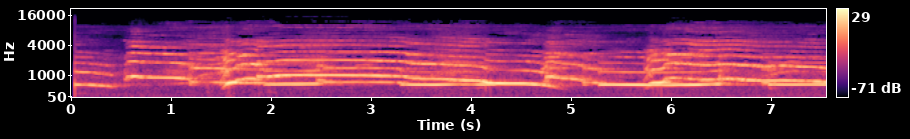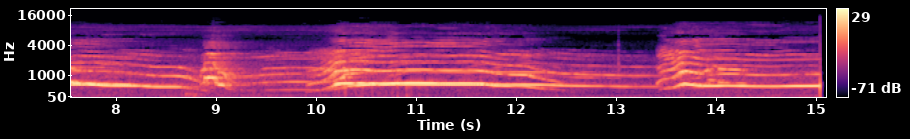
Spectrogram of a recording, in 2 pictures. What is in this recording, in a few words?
Dingo; دینگو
